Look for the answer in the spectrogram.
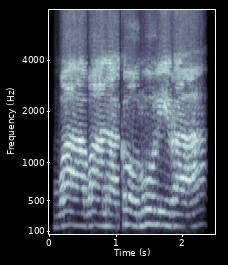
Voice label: taunt, rodian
